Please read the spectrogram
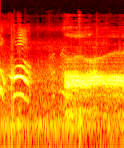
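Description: Recorded soundtrack of a Three Bears animatronic scene. A bear character's spoken line ends, and about a second later a long, drawn-out bear cry begins and carries on.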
